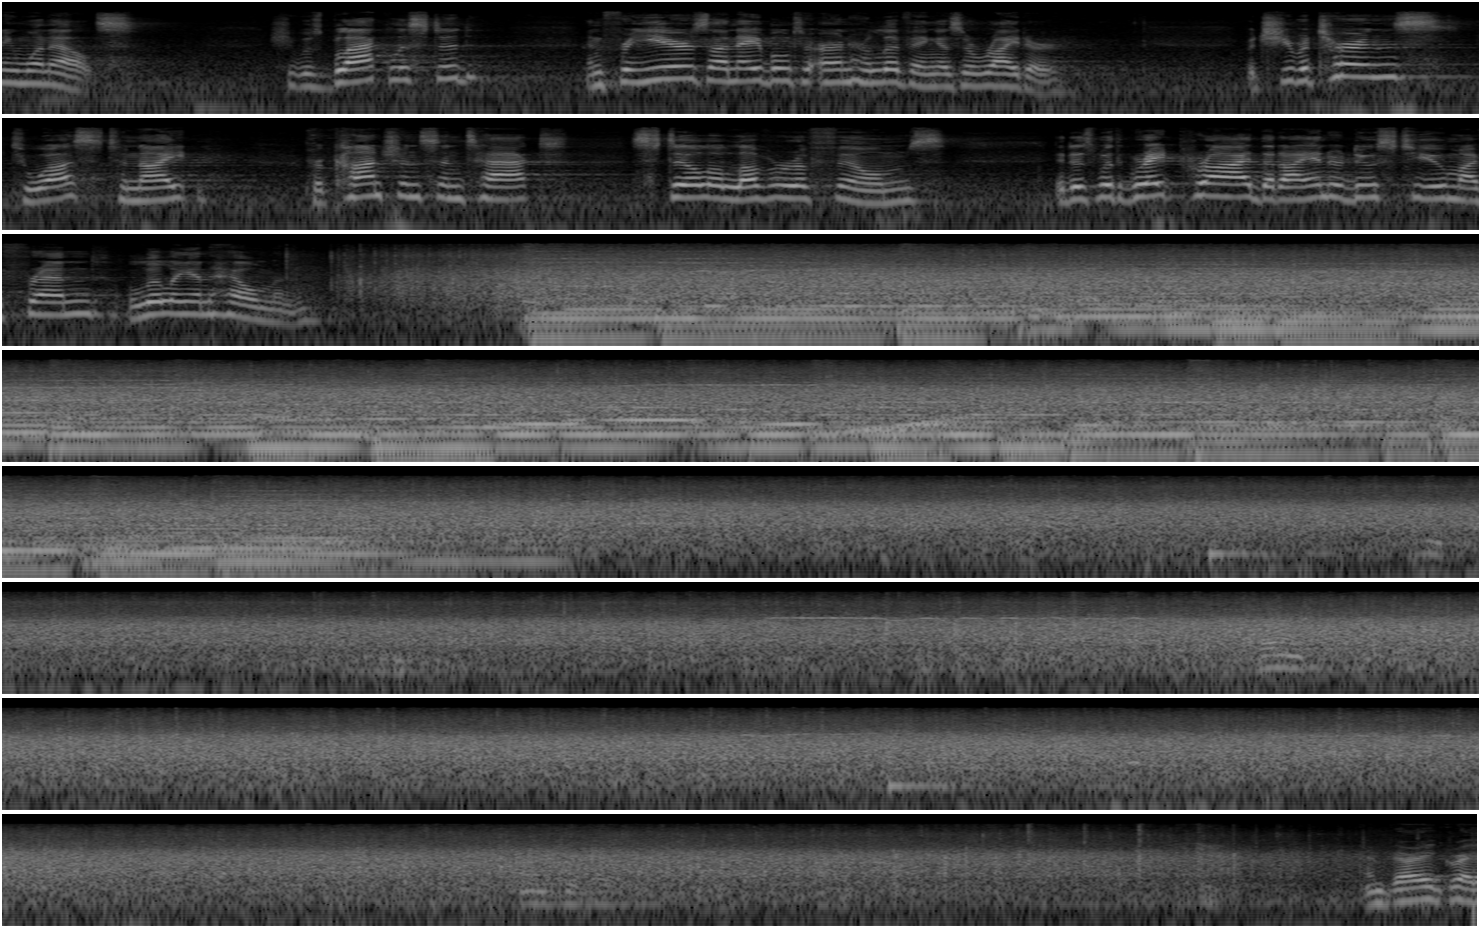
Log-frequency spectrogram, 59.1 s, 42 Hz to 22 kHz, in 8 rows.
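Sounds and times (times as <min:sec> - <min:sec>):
audience applause: 0:16.4 - 0:58.6
music playing: 0:17.2 - 0:33.9, 0:34.8 - 0:38.2, 0:46.8 - 0:52.4.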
